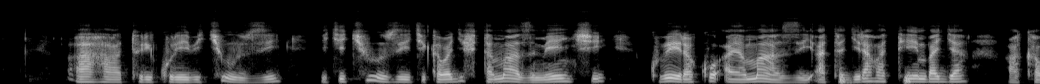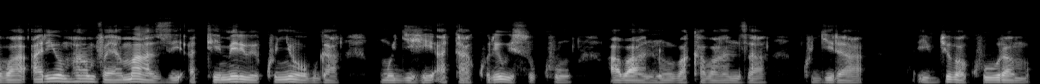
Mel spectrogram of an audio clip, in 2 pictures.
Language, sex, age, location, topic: Kinyarwanda, male, 25-35, Musanze, agriculture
